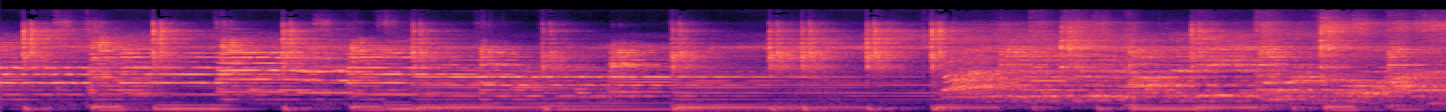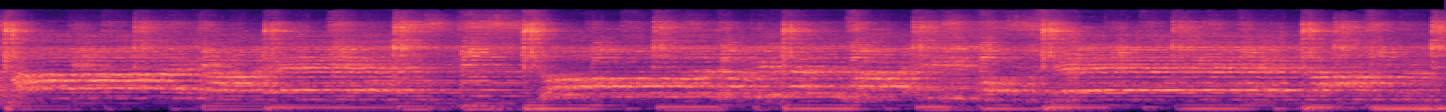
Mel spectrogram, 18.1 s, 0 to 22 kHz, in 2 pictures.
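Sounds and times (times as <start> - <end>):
keyboard accompaniment: 0.0 - 18.0
women's choir singing a hymn: 5.9 - 18.0.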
